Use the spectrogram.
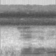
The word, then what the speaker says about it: genre: अभी हम लोग लास्ट में ई देखते हैं तो बड़े की मात्रा चढ़ा दिया हमने, जेनरी बन गया, लेकिन नहीं है, वो जॉन रा है।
